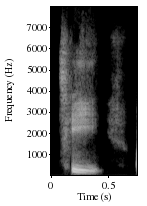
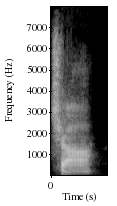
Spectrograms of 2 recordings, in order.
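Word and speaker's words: te (茶): There's so in some parts of the country, it's called te, which has given us the English word tea. And in other parts of the country, it's pronounced cha, which in slang in England, we can, you know, cup of cha is also the same for cup of tea.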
